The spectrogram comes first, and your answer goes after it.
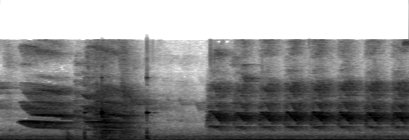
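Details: Pet common marmoset gives a high squeal, then some sharp taps and clicks, followed by a rapid pulsing trill of about four shrill notes per second, with a low hum throughout.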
